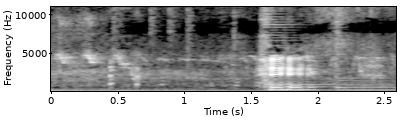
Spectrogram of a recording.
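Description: Farm chickens kept near rice fields in southern Laos cluck in a short burst over steady outdoor background noise, with a clear louder call from a bird close by midway through.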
